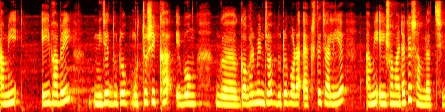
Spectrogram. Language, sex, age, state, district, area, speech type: Bengali, female, 30-45, West Bengal, Paschim Bardhaman, urban, spontaneous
